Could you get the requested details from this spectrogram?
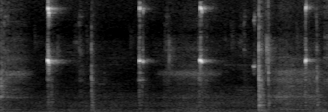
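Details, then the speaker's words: Hermes Rocket typewriter space bar, already oiled including at the spring: thin high squeaks at irregular intervals, about one a second, worse when pushed one way; traced to a guide piece in front rubbing, later fixed with red oil. "even the Springs weird stuff can cause those kind of squeaks still heard it a if I push against it this way it really does"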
